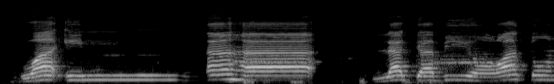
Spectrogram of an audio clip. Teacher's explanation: انہ میں نون مشدد ہے, آواز کو ناک میں کے نتنوں میں لے جائیں گے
